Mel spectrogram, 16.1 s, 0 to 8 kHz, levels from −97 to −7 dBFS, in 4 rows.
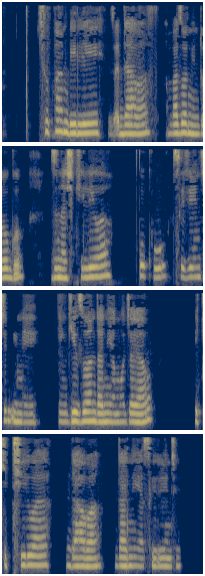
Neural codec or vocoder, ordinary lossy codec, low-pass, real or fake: vocoder, 22.05 kHz, 80 mel bands, Vocos; MP3, 32 kbps; 7.2 kHz; fake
